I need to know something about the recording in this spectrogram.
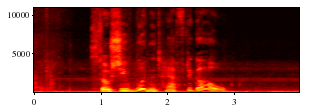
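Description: A woman reads aloud with expression, close by.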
